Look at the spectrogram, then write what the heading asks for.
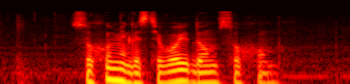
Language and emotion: Russian, neutral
